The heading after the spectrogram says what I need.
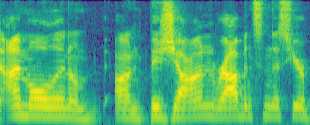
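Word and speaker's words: Bijan: I'm all in on on Bjan Robinson this year? Bjon is how you pronounce his name.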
